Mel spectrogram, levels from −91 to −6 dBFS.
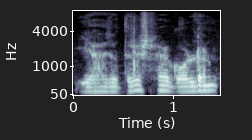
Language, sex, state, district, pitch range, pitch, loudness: Hindi, male, Bihar, Samastipur, 115-135 Hz, 130 Hz, -19 LUFS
